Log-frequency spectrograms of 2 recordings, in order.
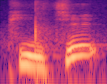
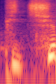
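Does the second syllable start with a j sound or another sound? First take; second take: j sound; another sound. First: The final consonant carries over as a j sound. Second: The final consonant does not carry over as j. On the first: The speaker calls it right. "비지라고 해줘야 되는 거죠" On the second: The speaker calls it wrong. "국적 없는 발음"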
